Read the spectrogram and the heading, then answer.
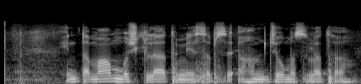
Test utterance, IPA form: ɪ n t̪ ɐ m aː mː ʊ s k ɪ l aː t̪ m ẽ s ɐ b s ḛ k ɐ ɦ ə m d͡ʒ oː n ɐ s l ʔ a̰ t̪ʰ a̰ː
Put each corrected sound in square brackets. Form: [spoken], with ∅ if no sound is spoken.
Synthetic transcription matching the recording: ɪ n t̪ ɐ m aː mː ʊ [ʃ] k ɪ l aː t̪ m ẽ s ɐ b s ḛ [ʔ] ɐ ɦ ə m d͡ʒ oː [m] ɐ s l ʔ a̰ t̪ʰ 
